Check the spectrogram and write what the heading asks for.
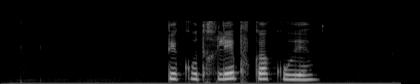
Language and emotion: Russian, neutral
